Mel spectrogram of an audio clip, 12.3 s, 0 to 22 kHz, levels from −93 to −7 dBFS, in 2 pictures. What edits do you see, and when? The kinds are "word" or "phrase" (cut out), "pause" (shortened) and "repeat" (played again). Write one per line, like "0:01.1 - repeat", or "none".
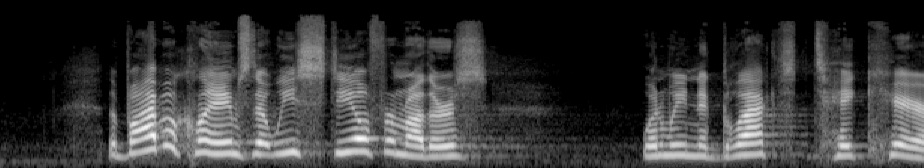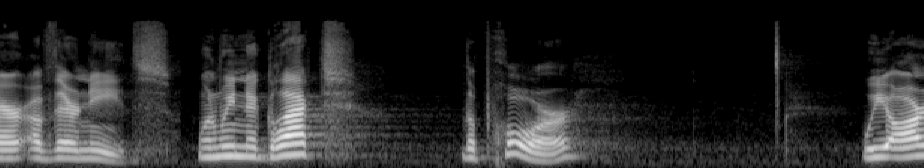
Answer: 0:05.4 - word
0:07.4 - pause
